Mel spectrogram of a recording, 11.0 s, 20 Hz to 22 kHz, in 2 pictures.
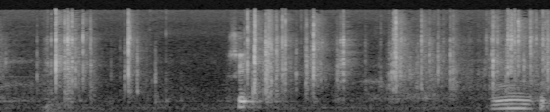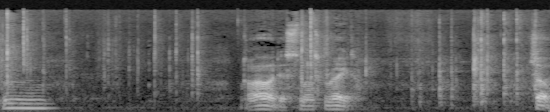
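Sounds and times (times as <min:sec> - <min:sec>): plastic sachet crinkling: 0:00.0 - 0:01.7, 0:02.3 - 0:11.0.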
